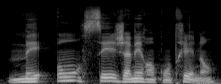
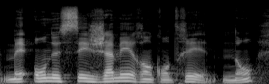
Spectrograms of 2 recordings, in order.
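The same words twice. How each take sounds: First: "on s'est" run together with no ne; skipped ne. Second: "ne" sounded as its own syllable after "on"; full negation with ne. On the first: Learner showing her natural way, ne skipped in "on s'est". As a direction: drop the ne between "on" and "s'est". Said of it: "she skips the ne". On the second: Learner reading the correct subtitle, "ne" fully sounded. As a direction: keep the "ne" in "on ne s'est". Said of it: "The subtitle is correct". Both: Shown as a demonstration.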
